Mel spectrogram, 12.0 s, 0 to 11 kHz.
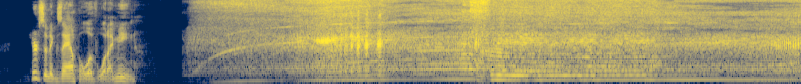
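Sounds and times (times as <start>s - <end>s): orbital sander spinning: 2.8s - 12.0s
sander scraping on wood: 2.8s - 12.0s.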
